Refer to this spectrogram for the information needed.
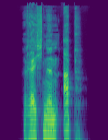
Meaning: inflection of abrechnen: 1. first/third-person plural present 2. first/third-person plural subjunctive I
- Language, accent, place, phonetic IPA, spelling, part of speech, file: German, Germany, Berlin, [ˌʁɛçnən ˈap], rechnen ab, verb, De-rechnen ab.ogg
